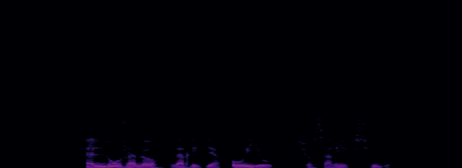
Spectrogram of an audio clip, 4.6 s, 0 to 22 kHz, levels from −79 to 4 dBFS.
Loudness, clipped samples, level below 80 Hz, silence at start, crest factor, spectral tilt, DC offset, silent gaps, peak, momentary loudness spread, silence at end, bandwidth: -54 LUFS; under 0.1%; under -90 dBFS; 0.85 s; 18 dB; -6 dB/octave; under 0.1%; 2.22-2.30 s, 2.72-2.95 s; -36 dBFS; 11 LU; 0.75 s; 8 kHz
